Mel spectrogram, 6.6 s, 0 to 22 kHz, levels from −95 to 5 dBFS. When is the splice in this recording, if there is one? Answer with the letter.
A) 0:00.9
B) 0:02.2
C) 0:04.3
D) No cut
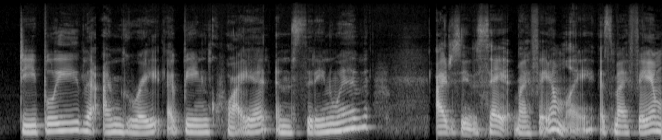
C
